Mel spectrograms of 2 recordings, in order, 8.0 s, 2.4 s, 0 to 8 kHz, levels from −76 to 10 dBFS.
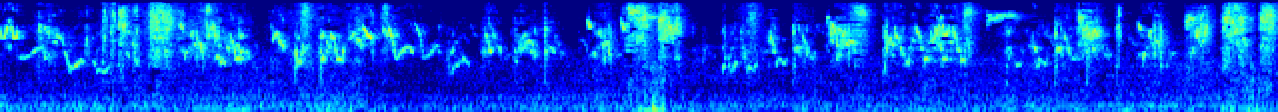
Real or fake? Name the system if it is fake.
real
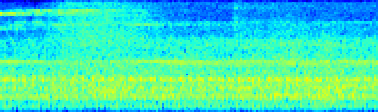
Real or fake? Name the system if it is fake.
real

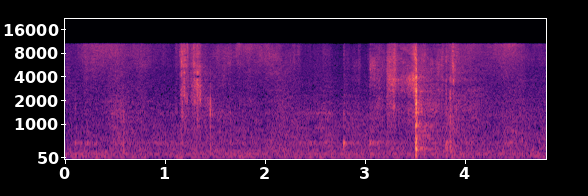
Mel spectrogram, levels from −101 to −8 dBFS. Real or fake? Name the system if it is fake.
real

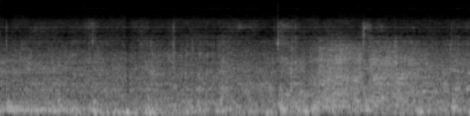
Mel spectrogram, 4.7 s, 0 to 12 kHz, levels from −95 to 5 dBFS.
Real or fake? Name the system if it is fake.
fake, codec, SNAC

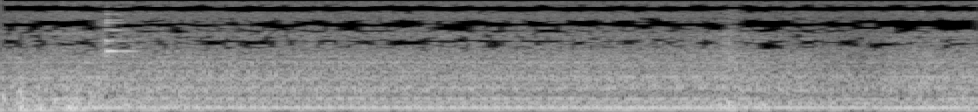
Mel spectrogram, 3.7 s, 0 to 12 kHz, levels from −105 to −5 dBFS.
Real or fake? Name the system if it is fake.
real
